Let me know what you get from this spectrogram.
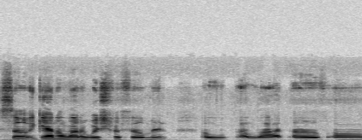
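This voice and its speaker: The voice is soft-spoken and fairly slow. Music plays in the background. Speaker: tarot reader. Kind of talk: tarot reading.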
